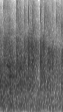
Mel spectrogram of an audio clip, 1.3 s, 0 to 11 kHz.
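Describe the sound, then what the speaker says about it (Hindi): Audience at a Sunil Pal comedy show during the Dada Saheb Phalke Awards 2020 breaks into steady applause and clapping, a dense continuous wash of hands with crowd noise throughout the short burst. "जोरदार तालियां"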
